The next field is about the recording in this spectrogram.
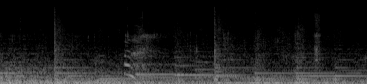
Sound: exclaims

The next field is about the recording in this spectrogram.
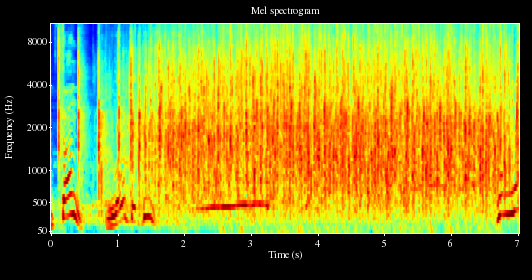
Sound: audience clapping

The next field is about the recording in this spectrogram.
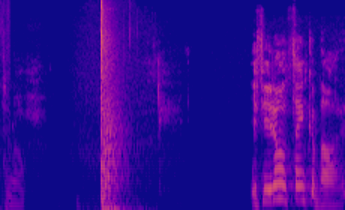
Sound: slams clay on wheel

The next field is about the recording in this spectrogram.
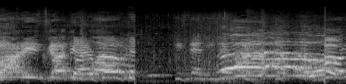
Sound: yelling

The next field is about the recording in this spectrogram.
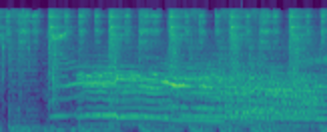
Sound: grunting

